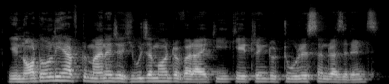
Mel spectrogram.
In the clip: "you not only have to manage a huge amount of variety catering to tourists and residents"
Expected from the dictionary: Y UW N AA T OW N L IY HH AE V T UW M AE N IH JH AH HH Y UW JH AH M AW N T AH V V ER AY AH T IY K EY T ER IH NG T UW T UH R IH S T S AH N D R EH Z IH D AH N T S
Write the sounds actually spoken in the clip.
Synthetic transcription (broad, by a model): Y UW N AA T OW N L IY HH AE V T UW M AE N IH JH AH HH Y UW JH AH M AW N T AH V V ER AY AH T IY K EY T ER IH NG T UW T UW R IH S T S AH N D R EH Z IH D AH N T S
